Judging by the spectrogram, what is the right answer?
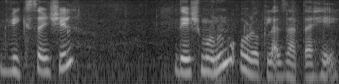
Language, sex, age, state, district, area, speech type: Marathi, female, 30-45, Maharashtra, Yavatmal, urban, spontaneous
